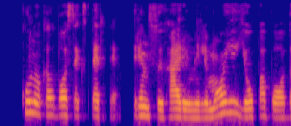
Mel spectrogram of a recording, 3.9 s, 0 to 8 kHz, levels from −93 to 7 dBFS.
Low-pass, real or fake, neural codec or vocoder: 7.2 kHz; real; none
